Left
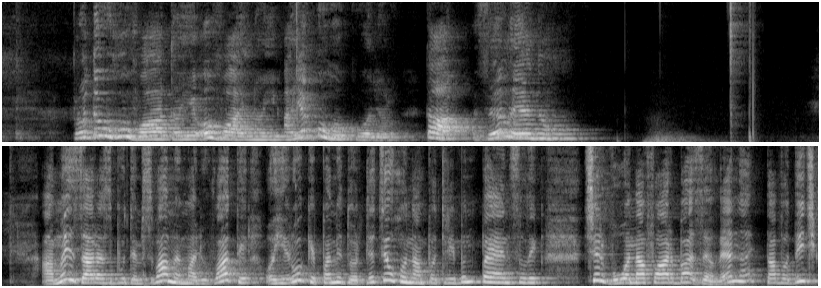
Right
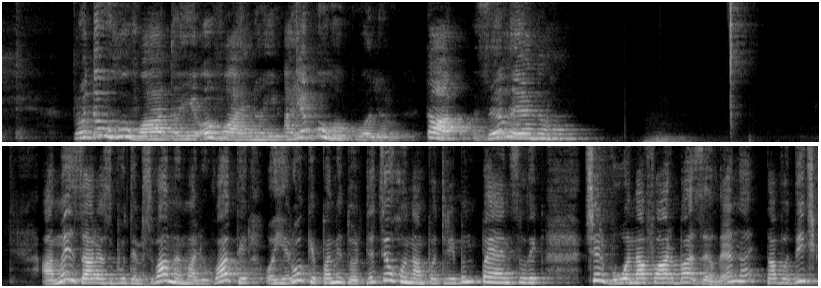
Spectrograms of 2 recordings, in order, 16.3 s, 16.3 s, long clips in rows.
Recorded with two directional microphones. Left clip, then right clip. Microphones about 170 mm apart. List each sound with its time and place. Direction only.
0.7 s a woman's voice: 5° left (ahead or behind)
7.3 s a sound: centre (ahead or behind)
8.2 s a woman's voice: 25° right (ahead or behind)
